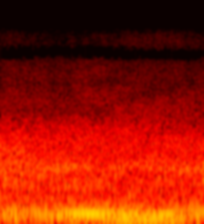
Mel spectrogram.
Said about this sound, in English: A lot of traffic today. A lot of traffic. It's going to clear up right about now.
